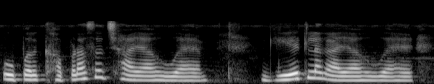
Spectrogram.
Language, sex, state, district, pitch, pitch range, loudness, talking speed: Hindi, female, Jharkhand, Garhwa, 200 Hz, 190-230 Hz, -16 LUFS, 140 wpm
